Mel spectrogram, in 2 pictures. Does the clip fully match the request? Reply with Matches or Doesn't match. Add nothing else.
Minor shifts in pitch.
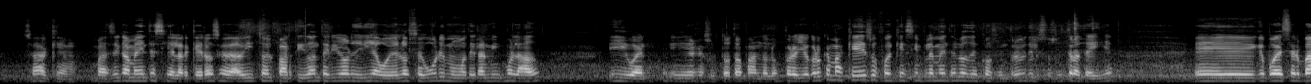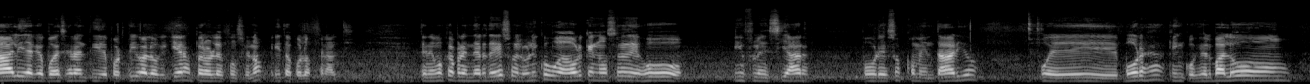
Doesn't match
